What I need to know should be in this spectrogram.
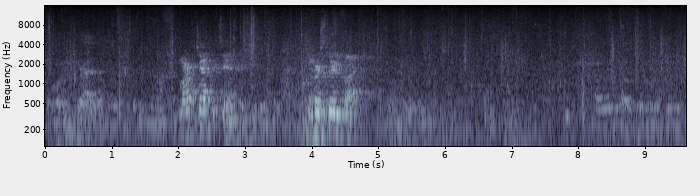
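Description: A man speaks with feeling through a microphone in a room with some echo.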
